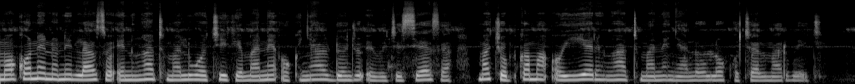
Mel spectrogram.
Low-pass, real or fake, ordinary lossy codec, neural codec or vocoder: none; fake; none; vocoder, 44.1 kHz, 128 mel bands, Pupu-Vocoder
